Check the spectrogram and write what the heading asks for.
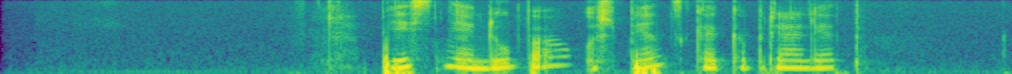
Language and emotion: Russian, neutral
